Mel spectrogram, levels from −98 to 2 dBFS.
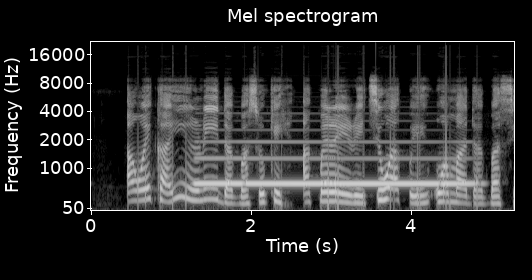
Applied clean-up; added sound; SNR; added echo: none; Wind instrument, woodwind instrument; -2 dB; none.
